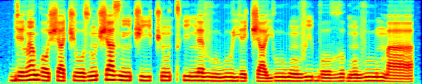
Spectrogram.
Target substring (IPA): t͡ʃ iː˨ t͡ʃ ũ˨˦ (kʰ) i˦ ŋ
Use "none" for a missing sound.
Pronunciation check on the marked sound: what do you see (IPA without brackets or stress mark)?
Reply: tʰ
